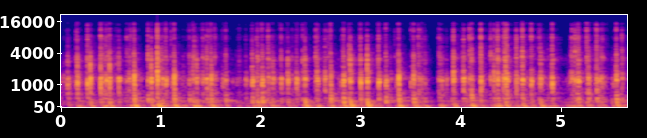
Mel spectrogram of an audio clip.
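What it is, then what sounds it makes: Plastic mechanical keyboard. Fingertips of both hands type rapidly on a full-size ASUS ROG Claymore Core mechanical keyboard with plastic keycaps on Cherry MX Red switches, a metal plate, a hollow case and RGB backlight. Many quick, overlapping key taps sound as short plastic clacks with a low thud underneath and brief, dry decay.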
